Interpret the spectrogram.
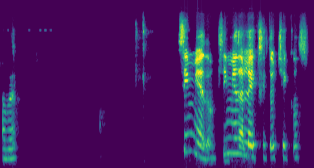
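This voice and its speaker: Brief: woman, English teacher, high voice, coaxing, keeps checking in, close dry sound. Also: animated, slow pace, vocal fry, pushed and bright, no room sound. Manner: coaxing, checks in with frequent questions. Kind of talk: online exam-prep class.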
